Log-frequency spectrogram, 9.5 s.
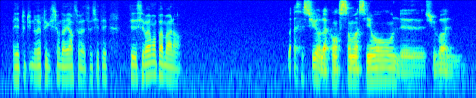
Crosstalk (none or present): none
